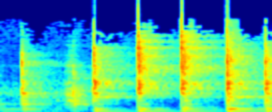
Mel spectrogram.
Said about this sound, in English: Not too long after that, when Moody lived at the YMCA, which he was very influential in promoting, one morning, Moody said, I heard a rap at the door.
